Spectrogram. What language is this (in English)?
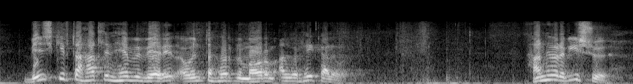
Icelandic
